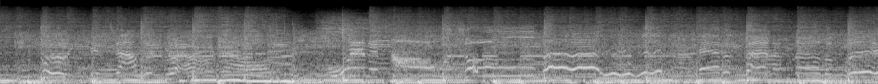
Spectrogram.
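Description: Loud rock music with a wavering melody line over a steady, dense bass.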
